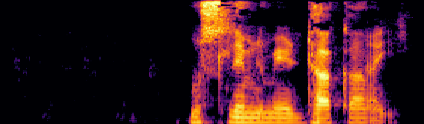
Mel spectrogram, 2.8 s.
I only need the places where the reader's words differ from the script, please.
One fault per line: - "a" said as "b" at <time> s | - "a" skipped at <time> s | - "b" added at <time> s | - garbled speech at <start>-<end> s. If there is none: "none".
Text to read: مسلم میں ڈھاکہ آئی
none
